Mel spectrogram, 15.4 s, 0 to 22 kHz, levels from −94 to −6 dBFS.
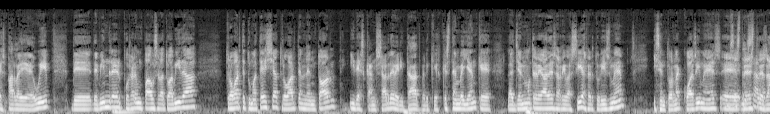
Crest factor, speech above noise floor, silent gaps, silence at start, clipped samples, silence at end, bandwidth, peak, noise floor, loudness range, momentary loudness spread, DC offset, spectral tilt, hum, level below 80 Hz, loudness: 12 dB; 21 dB; none; 0 s; under 0.1%; 0 s; 15 kHz; -4 dBFS; -36 dBFS; 2 LU; 8 LU; under 0.1%; -5 dB/octave; none; -32 dBFS; -15 LUFS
